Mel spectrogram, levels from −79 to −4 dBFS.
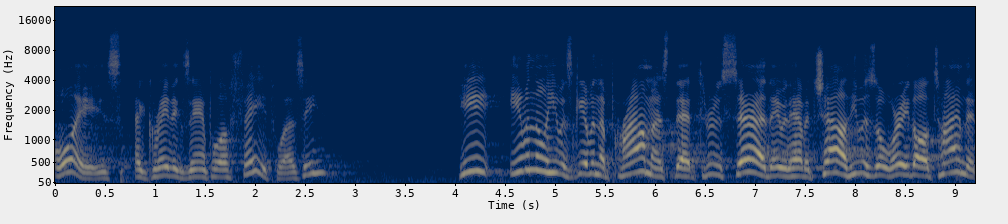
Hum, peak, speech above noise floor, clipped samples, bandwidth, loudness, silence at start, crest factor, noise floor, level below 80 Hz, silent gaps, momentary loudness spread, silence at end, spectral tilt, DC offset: none; -20 dBFS; 38 dB; under 0.1%; 15 kHz; -37 LUFS; 0 s; 18 dB; -74 dBFS; -76 dBFS; none; 12 LU; 0 s; -4.5 dB/octave; under 0.1%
